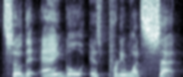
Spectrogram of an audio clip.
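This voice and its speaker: A man's voice: fairly high pitch, normal speed. A man presenting drone equipment in a casual, conversational, explanatory product demo.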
